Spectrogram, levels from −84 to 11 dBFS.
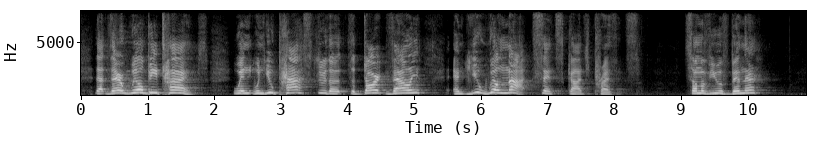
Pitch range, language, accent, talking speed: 150-235 Hz, English, American, 150 wpm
